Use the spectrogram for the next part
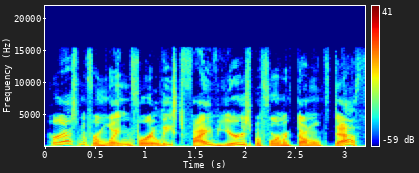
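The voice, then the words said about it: Put-on Fargo North Dakota accent. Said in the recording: “it's better in a North, in a fucking Fargo accent”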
